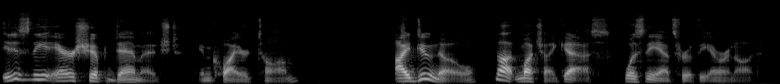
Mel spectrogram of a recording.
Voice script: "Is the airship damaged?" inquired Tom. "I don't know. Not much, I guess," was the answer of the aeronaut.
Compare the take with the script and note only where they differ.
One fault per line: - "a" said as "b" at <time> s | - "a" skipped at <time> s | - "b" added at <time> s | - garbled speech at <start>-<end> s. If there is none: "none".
- "don't" said as "do" at 4.1 s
